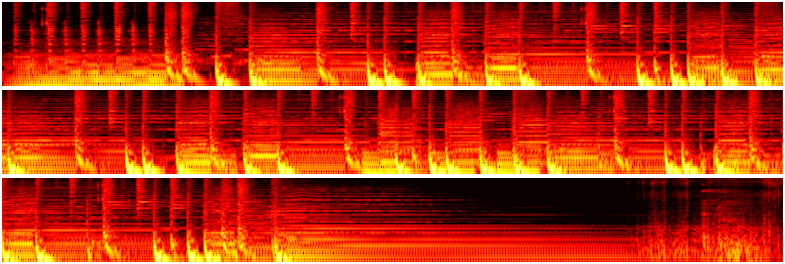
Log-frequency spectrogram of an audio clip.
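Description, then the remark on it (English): Loud bubbling and slurping of someone drinking into the microphone, with dense irregular gurgling bursts for most of the stretch before trailing off into near quiet. “It just sounds like someone obnoxiously drinking into the microphone.”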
